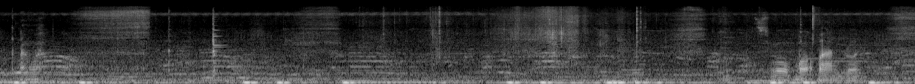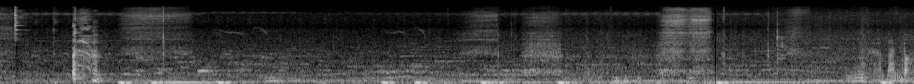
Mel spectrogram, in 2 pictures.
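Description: Kitchen knife and spoon clinking and scraping against a metal mess tin as cooked snake is sliced and handled, with a few sharp clicks.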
